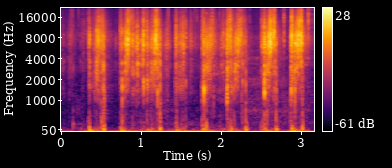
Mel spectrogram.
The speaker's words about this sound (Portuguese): E ele, as cartas são super fáceis de baralhar, super incríveis.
